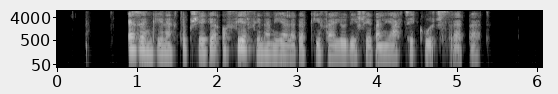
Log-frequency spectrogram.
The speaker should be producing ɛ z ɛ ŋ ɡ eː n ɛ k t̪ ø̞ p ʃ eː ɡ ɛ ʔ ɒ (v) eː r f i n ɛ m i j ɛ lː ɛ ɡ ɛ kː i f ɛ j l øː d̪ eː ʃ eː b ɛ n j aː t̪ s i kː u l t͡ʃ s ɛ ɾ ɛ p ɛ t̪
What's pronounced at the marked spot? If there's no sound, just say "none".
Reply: f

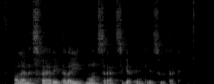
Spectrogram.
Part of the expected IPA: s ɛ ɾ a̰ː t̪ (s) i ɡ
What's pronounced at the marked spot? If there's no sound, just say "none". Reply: s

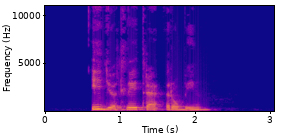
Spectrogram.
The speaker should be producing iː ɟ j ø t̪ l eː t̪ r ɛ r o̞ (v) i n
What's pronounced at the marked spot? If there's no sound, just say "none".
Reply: b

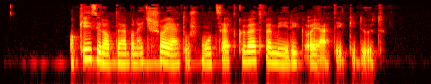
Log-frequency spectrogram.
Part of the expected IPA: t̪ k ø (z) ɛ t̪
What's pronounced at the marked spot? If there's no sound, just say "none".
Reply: v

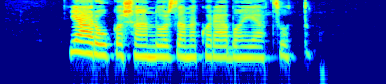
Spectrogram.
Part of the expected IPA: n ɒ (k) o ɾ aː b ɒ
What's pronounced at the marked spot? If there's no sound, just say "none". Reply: k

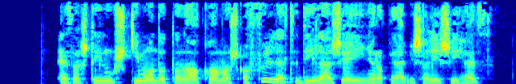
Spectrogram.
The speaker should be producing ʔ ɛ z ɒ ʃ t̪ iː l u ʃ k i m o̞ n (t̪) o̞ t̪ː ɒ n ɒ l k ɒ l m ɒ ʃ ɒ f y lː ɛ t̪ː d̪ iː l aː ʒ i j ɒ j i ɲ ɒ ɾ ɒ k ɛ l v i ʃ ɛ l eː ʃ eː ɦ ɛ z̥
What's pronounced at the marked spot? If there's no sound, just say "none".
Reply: d̪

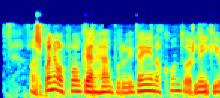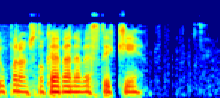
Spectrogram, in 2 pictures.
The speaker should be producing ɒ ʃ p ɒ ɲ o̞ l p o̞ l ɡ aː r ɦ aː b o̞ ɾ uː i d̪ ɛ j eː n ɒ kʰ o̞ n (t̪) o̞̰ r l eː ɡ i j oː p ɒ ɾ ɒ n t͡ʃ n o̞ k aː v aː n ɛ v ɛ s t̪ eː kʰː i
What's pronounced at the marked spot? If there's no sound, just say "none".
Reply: d̪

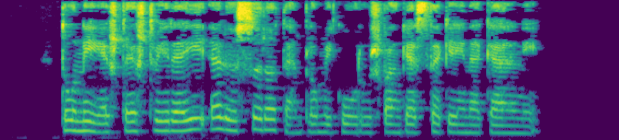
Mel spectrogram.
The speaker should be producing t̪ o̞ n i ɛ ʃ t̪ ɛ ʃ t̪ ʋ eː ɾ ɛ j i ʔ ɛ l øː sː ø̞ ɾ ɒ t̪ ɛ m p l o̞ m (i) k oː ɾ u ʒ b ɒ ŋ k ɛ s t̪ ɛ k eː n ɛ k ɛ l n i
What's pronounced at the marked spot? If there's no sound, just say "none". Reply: i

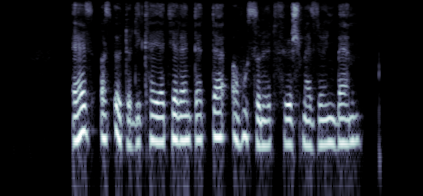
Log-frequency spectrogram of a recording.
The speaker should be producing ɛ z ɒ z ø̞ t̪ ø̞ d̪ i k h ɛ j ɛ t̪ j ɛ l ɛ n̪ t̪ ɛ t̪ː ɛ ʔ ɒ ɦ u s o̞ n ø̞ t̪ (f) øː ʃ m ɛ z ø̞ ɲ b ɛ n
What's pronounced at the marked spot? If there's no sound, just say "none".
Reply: f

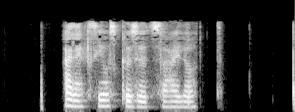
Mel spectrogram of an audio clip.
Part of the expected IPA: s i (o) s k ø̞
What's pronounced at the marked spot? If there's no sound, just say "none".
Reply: o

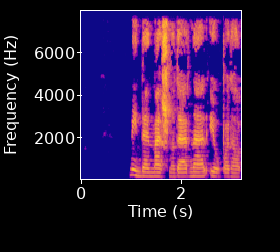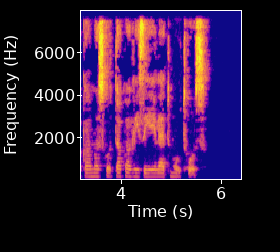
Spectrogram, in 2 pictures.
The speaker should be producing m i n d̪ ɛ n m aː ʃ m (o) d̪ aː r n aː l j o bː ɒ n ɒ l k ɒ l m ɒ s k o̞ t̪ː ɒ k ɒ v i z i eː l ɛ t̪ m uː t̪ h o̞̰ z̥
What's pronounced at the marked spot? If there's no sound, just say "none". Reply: ɒ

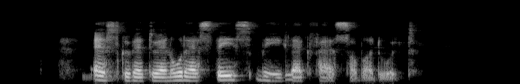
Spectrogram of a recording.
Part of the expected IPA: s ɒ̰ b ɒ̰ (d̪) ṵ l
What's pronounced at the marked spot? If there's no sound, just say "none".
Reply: d̪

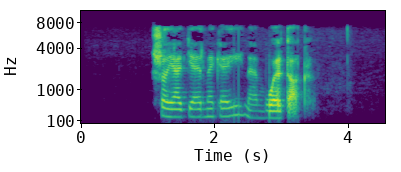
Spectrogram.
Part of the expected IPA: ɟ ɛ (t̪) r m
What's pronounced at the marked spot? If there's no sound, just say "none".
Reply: none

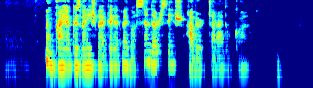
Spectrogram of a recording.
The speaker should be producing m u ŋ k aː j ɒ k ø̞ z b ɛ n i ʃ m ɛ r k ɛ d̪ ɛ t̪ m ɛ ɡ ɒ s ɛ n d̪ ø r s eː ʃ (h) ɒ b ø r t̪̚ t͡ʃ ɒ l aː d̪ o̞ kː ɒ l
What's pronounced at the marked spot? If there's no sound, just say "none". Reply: h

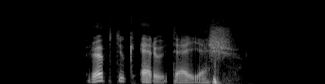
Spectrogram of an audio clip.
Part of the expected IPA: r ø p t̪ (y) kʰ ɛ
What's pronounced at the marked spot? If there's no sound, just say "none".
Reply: y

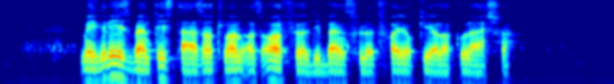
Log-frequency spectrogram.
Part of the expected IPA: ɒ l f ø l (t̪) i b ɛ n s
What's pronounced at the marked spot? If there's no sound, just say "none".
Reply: d̪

